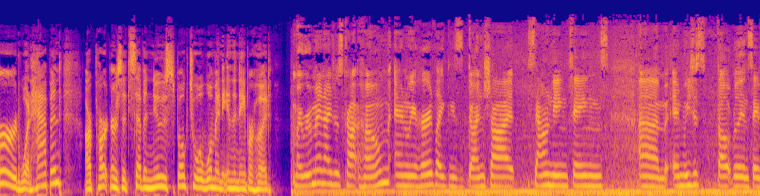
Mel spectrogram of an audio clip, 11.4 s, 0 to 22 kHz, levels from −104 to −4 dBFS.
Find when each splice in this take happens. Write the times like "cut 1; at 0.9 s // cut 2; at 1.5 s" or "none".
none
